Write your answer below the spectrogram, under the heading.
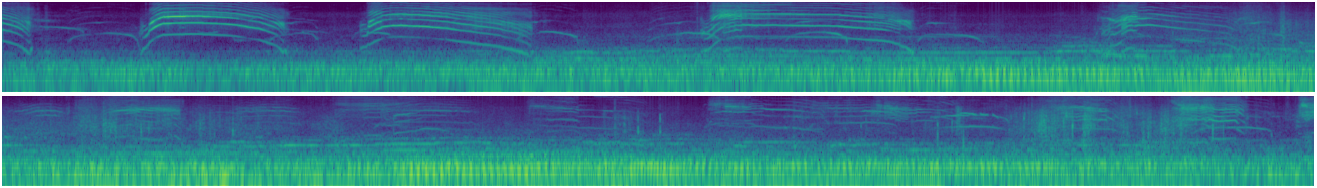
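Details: Clear, high kitten meows open the stretch, arching up and down, then give way to many faint, overlapping little cries and rustling over a louder low rumble.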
